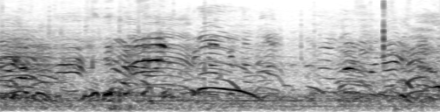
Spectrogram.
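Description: Several voices shouting and calling over one another from the sideline and field during a rugby league game, with a faint steady hum underneath.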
